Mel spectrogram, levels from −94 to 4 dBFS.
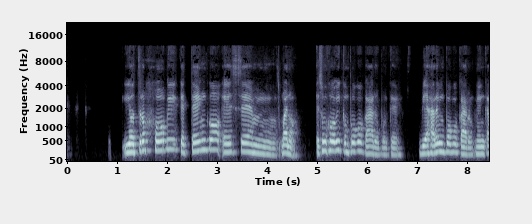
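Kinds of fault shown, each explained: Short concealed packet loss: about 20 ms of speech arrived too late, and the receiver covered roughly 26 ms by extending the prior sound, leaving a brief smear near 3.4 s.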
